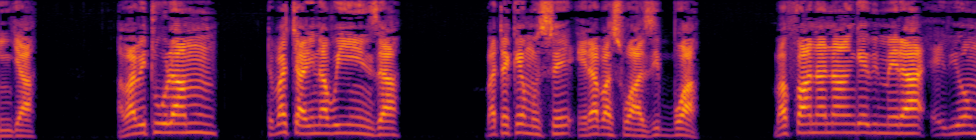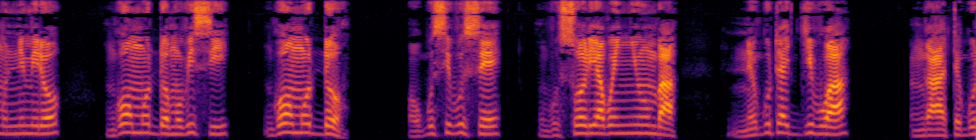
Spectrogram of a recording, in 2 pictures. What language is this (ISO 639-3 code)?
lug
